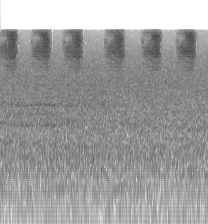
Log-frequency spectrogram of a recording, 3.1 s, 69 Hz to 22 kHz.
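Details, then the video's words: An adult male Anna's hummingbird (Calypte anna) sings in the Desert Dome at Omaha's Henry Doorly Zoo on 3 March 2007: very high, scratchy, buzzy phrases about twice a second over a steady background hiss. "Anna's Hummingbird Song"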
